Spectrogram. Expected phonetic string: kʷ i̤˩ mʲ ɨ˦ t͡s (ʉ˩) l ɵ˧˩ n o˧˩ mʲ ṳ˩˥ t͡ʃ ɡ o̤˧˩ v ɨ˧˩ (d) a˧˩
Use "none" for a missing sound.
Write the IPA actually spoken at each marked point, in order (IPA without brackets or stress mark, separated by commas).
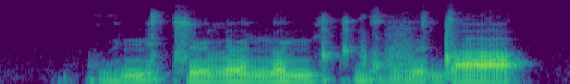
ʉ˩, d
